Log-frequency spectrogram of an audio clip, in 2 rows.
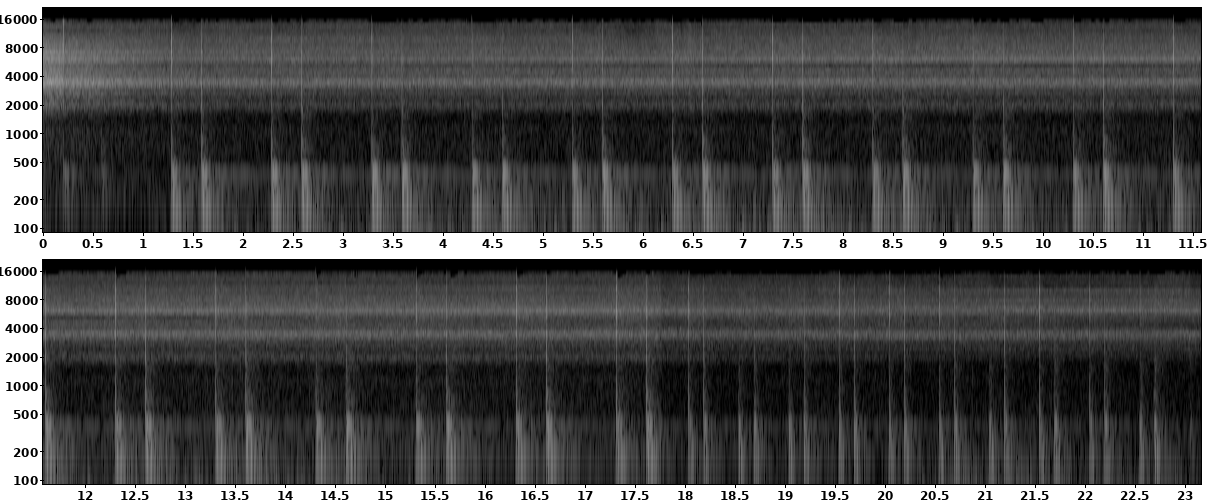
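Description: TIG welding arc from a Fronius TransTig 210 running in pulse mode at 75 amps: a steady high arc hiss with a low buzz that swells and drops in a regular beat, about three pulses every two seconds, as the current switches between peak and a 33% background level.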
